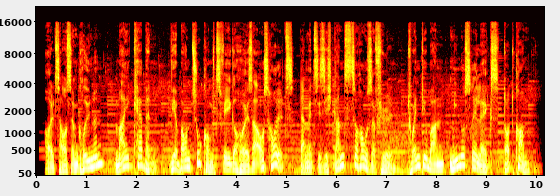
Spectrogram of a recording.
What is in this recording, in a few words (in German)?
Funkspot; 21 Stories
